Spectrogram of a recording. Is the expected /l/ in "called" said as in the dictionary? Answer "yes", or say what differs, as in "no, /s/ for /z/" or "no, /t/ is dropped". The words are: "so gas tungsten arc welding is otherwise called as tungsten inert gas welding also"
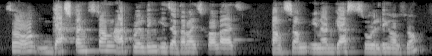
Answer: yes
